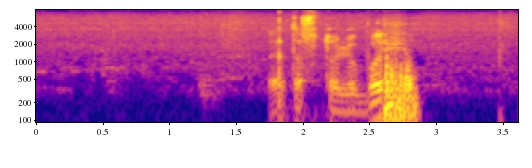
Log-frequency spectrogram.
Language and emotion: Russian, neutral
